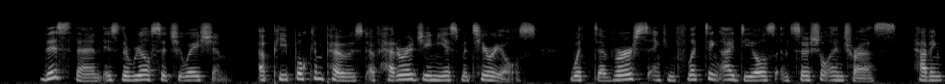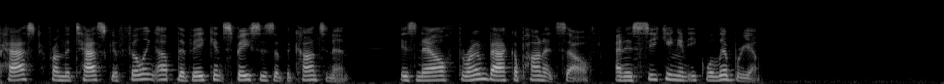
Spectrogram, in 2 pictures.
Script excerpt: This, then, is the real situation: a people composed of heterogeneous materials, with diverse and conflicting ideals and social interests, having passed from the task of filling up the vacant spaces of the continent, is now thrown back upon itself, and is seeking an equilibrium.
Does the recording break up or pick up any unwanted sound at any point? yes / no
no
